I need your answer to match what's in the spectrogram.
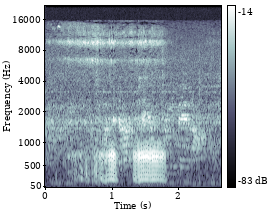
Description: A yorkie sleeping and snoring :]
